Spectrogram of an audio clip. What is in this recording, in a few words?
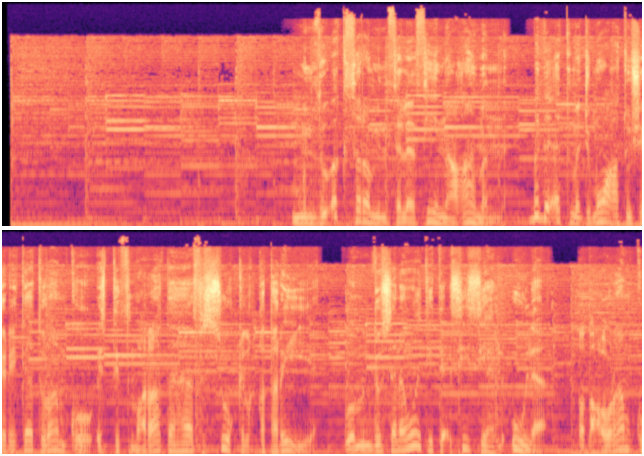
Real Estate Commercial Classical Arabic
